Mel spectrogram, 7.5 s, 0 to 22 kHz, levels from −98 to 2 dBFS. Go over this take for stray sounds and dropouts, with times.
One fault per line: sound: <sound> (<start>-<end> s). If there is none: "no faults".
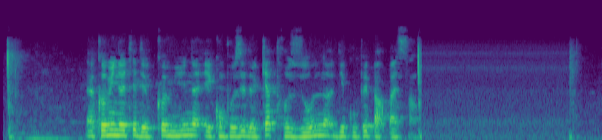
no faults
